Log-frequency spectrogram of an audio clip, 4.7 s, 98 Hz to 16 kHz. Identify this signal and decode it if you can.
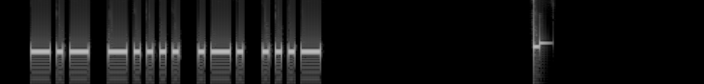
Morse code, heard as a keyed tone, about 28 wpm, 700 Hz. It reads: K6RV
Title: USA Call Signs - 4 Characters - 3x Character Spacing - 28wpm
